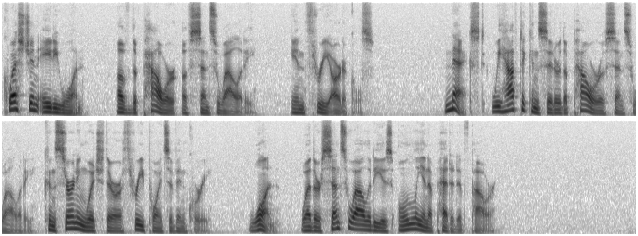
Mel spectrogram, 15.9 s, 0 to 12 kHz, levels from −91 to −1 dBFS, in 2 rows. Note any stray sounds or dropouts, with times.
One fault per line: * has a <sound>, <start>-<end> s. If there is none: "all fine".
all fine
